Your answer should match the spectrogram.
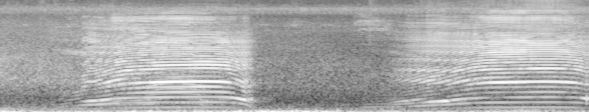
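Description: Two long, loud moos from young cows on a farm in Monmouth, calling to be fed as the farmer walks past. Each is a drawn-out bellow with a falling pitch, separated by a brief pause, with low rumbling background noise.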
